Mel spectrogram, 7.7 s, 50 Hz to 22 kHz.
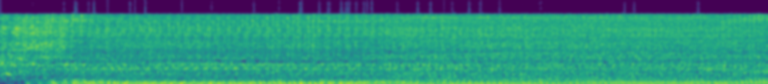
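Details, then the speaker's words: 1967 VW Beetle convertible, 1600cc air-cooled engine with 1901 two-barrel carburetor and dual exhaust: quick crank, catches at once, then a loud, steady, even idle with no misses or knocks; normal start and idle. "we will fire that motor up uh that way at least you get to hear what that 1600 cc motor sounds like"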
